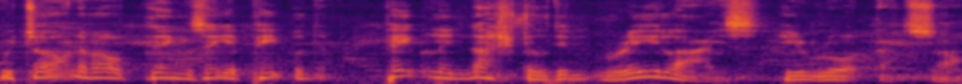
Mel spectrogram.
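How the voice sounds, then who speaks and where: A man's medium-pitched voice with very wide pitch swings, music in the background. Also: moderate pace. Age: 60s. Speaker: music historian and campaigner. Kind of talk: podcast interview. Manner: halting.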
